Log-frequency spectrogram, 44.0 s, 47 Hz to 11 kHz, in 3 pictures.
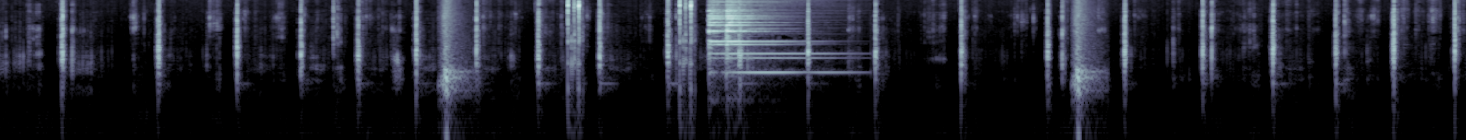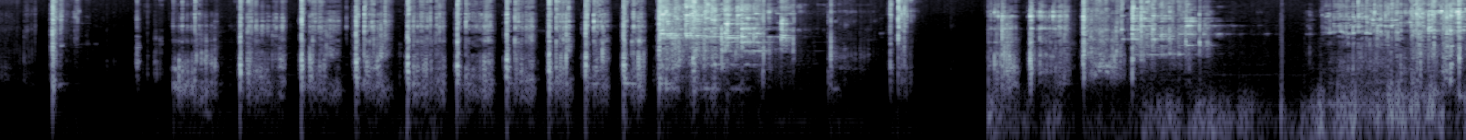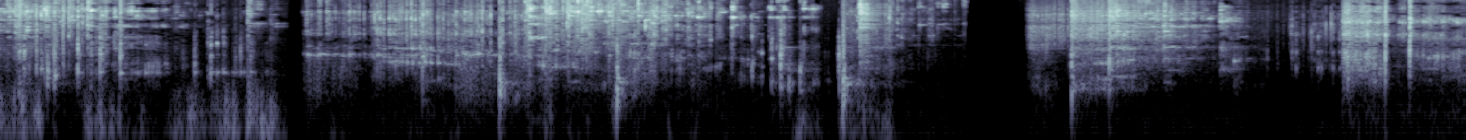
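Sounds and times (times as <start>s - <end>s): glass breaking and crushing: 21.3s - 23.8s, 24.6s - 27.0s, 28.0s - 31.7s, 32.4s - 39.0s, 39.6s - 43.9s.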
